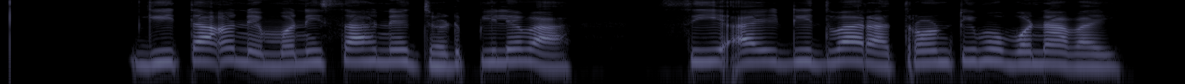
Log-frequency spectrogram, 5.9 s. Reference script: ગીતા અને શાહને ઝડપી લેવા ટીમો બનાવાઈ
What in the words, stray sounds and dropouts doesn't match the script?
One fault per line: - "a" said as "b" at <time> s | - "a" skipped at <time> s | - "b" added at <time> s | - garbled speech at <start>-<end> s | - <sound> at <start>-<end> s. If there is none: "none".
- "મનીષ" added at 1.4 s
- "સીઆઈડી દ્વારા ત્રણ" added at 3.4 s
